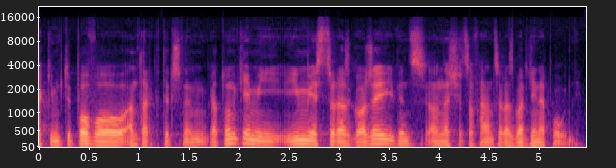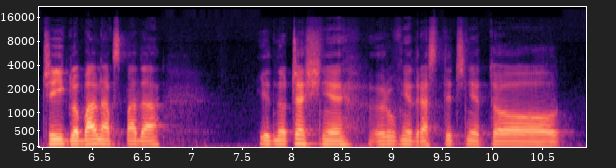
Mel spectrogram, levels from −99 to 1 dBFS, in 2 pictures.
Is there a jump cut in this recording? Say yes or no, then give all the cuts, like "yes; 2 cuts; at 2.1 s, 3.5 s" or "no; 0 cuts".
yes; 2 cuts; at 5.4 s, 6.2 s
